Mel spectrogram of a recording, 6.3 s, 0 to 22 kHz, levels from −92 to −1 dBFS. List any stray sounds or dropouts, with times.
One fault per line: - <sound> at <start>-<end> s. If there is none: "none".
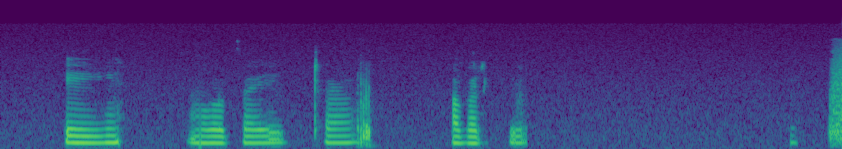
none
